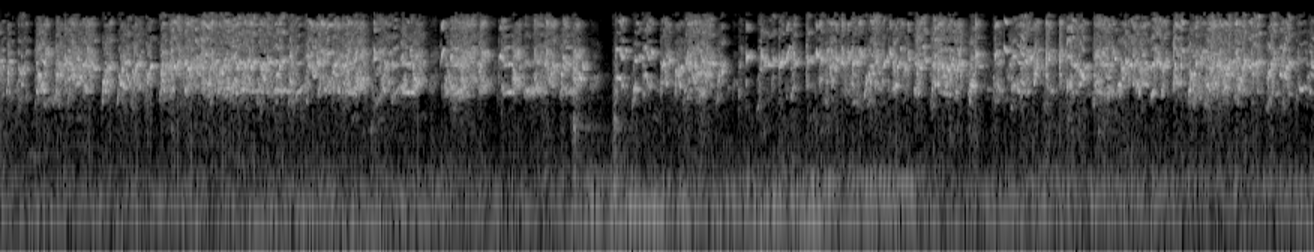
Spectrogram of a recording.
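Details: Lovebirds kept in a colony aviary at a breeding farm in the morning: a dense, continuous chorus of shrill, high chirps and squeaks from many birds, with only brief lulls.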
